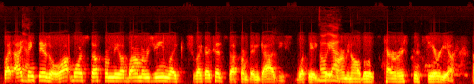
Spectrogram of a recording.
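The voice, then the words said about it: Boston accent. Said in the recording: “love that Boston accent”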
